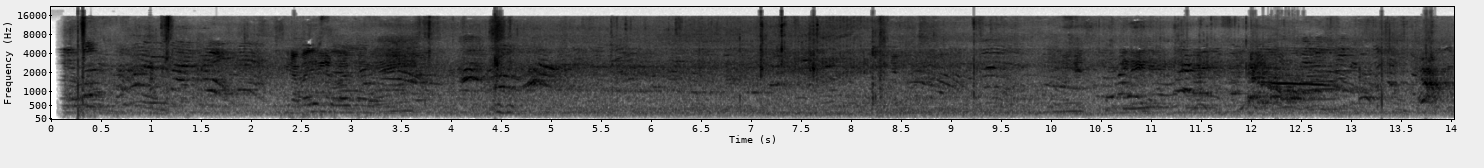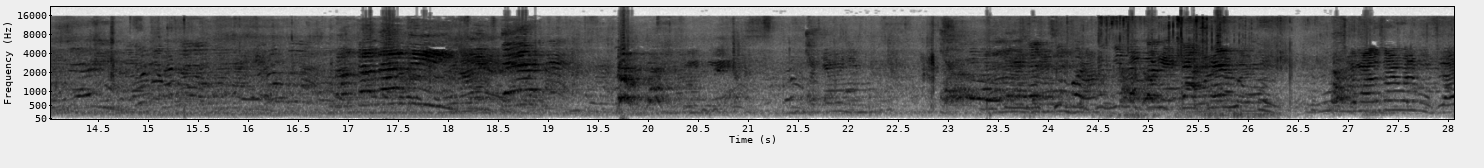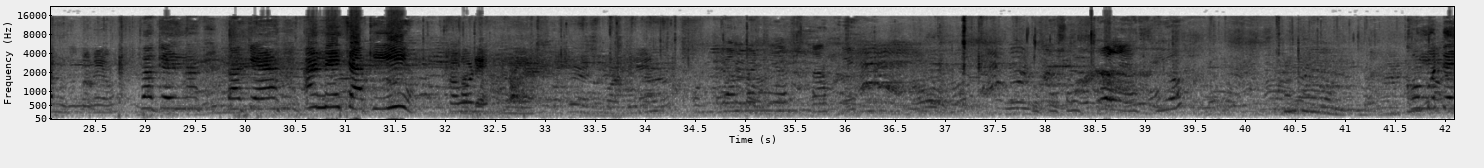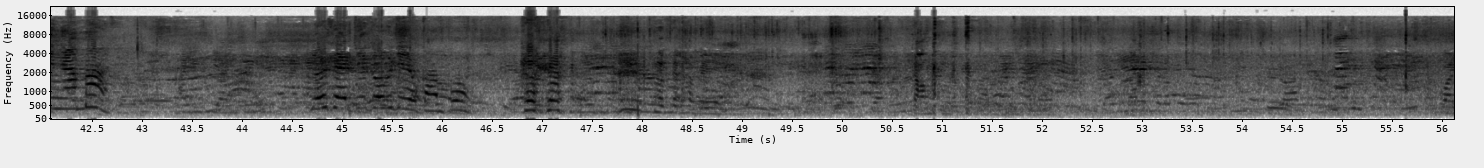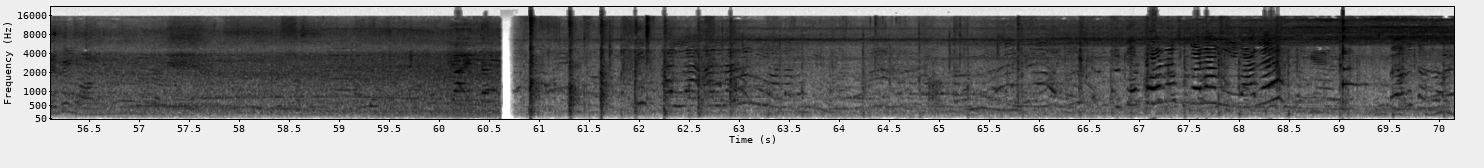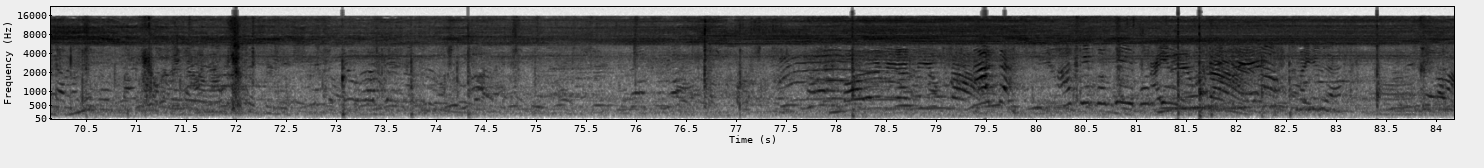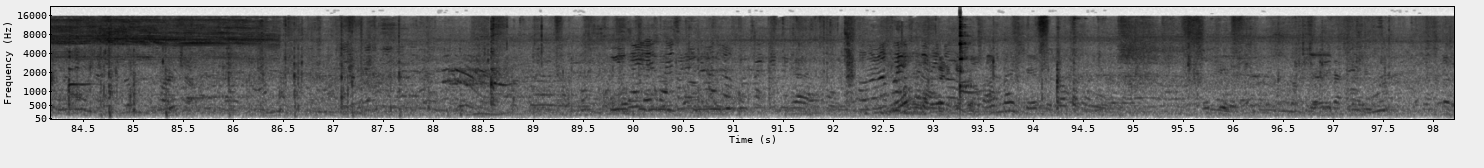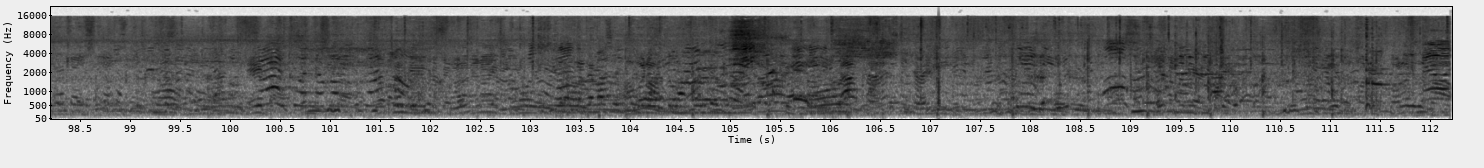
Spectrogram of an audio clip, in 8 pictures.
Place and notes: {"title": "Monserrat, Valencia, España - Escoleta Infantil", "date": "2015-07-28 11:00:00", "description": "Guardería infantil, niños jugando en una escuela de verano.", "latitude": "39.36", "longitude": "-0.60", "altitude": "172", "timezone": "Europe/Madrid"}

